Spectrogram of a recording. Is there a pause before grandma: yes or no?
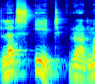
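yes. There is a pause before grandma.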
